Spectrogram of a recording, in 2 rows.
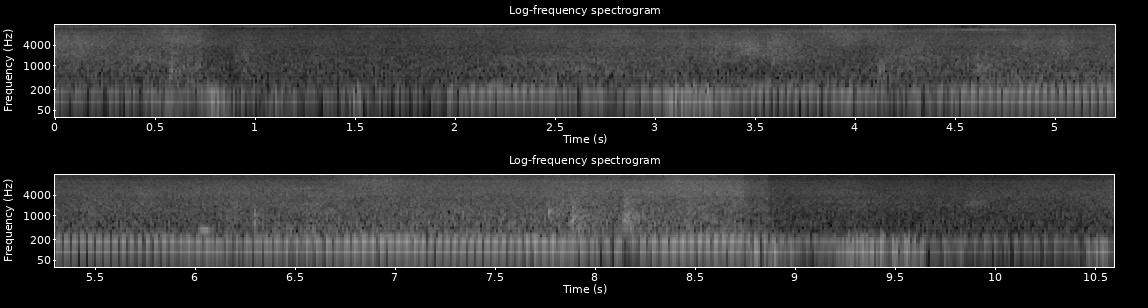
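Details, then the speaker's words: Samsung flyback transformer powering a makeshift induction heater to warm an LG Studioworks CRT neck: low steady ~150 Hz buzz that wavers and strains under load; transformer getting too hot, later burnt out. "yeah getting too hot see yeah taking forever to heat that c neck up"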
